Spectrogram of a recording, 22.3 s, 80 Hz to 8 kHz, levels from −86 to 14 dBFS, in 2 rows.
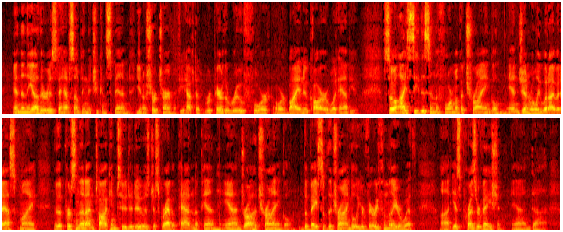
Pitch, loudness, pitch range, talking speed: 105 Hz, -21 LUFS, 80-125 Hz, 225 wpm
